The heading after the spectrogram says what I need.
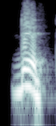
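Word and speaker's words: debt: বলবো এটাও হবে না এর সঠিক উচ্চারণ হচ্ছে ডেট ডেট মানে হচ্ছে ঋণ ডাউট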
